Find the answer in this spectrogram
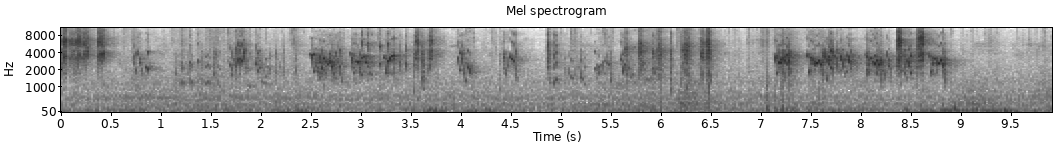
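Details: Budgerigars chirping and squawking: repeated clusters of fast, high, raspy warbled notes separated by short quiet gaps, with a livelier run of chatter near the end.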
